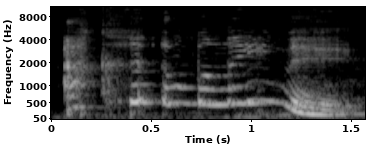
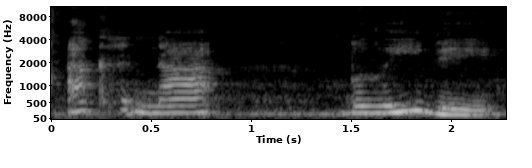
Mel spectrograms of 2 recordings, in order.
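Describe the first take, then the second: First: High-pitched disbelief. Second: Said in the usual way. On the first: Retold or imitated. First take, very high. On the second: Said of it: "repeat of disbelief".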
